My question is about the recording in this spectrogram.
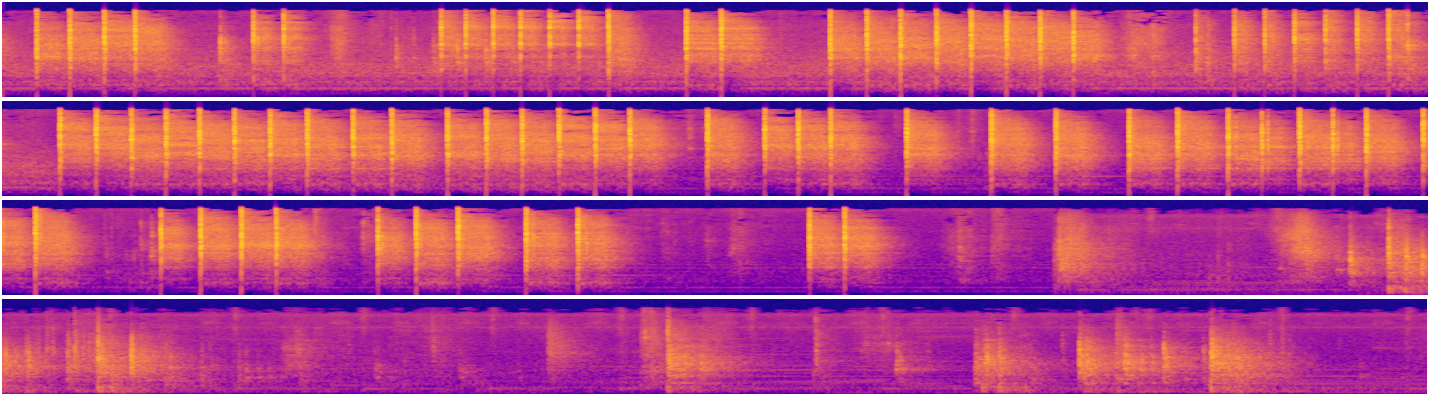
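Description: Steel hammer tapping on a wooden buggy-wheel rim, seating new felloes onto the spokes: quick runs of about five or six sharp taps a second with short pauses between. After a lull about two-thirds of the way in, only a few scattered heavier knocks remain.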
